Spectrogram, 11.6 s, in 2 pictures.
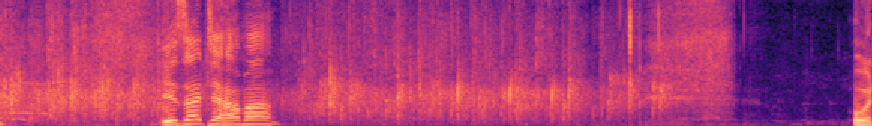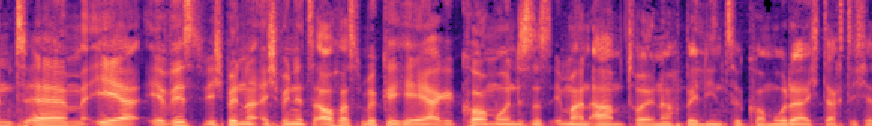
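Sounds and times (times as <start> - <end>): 
audience applause: 0.0 - 4.7
speech: 1.1 - 1.9, 5.7 - 11.6.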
